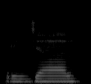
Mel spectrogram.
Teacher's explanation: Tarkik, ro ketika tarkik dibaca tipis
